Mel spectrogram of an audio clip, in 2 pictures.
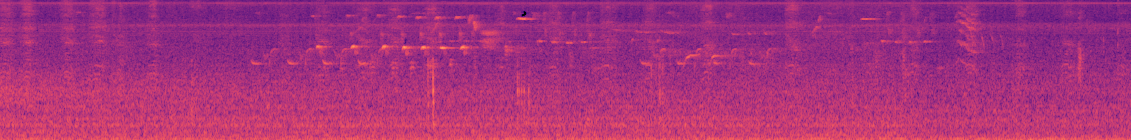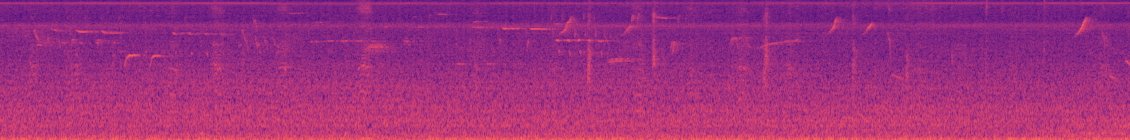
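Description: Garden ambience with small birds chirping, a quick cluster of short high chirps a few seconds in and scattered ones after, over a steady low background hum.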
